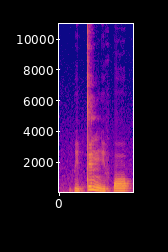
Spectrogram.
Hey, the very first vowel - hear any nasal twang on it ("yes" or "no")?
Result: no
